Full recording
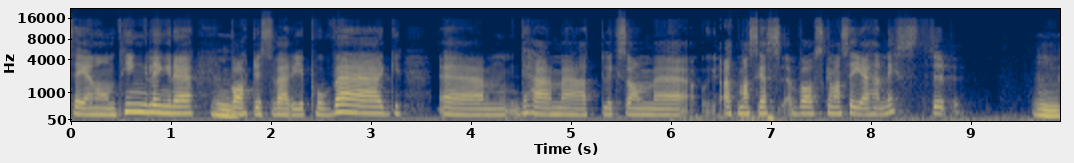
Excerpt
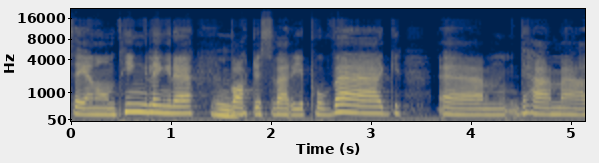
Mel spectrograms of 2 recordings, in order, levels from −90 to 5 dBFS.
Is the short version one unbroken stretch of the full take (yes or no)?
yes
